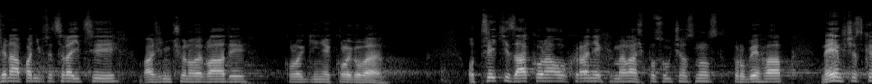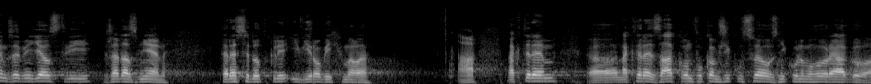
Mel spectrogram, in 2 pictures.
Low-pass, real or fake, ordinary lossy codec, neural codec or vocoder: 14.4 kHz; fake; AAC, 48 kbps; vocoder, 44.1 kHz, 128 mel bands, Pupu-Vocoder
